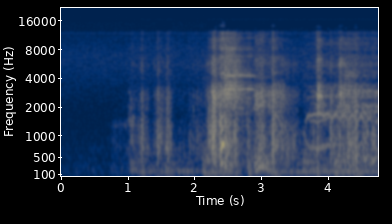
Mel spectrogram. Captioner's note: men grunting; swords clanging; horse whinnying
